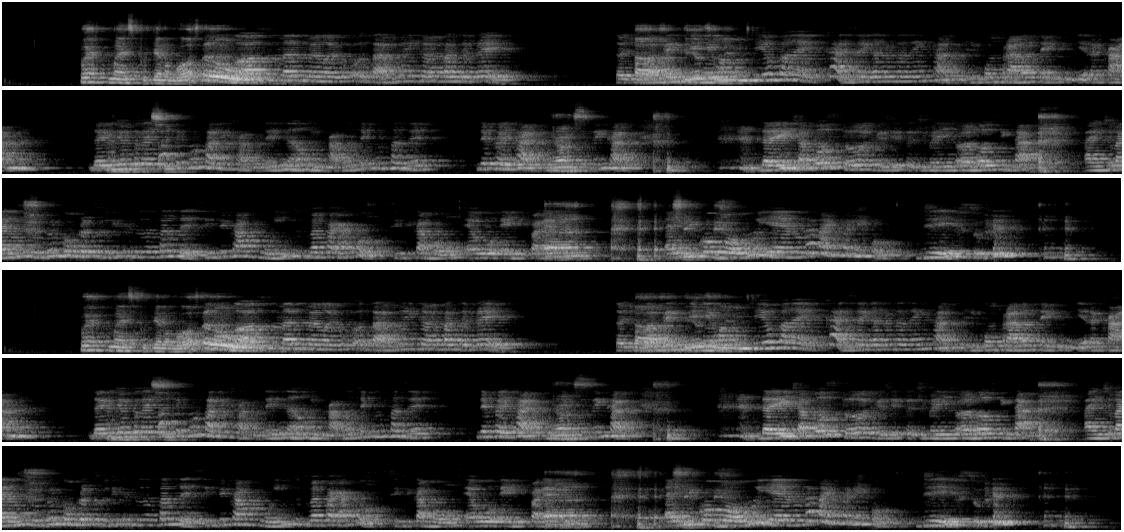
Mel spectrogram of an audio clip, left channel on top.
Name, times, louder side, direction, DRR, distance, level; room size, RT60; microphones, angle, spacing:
voice 1, 0.8-2.8 6.3-7.4 12.3-12.9 16.7-17.1 17.7-18.0 21.6-21.8 22.6-22.8 27.8-28.2 28.5-29.7 33.0-33.2, left 1 dB, 25° left, 3 dB, 3.9 m, -26 dB
voice 2, 2.0-5.0 6.1-11.5 12.1-15.4 15.9-17.7 18.4-21.6 22.0-28.2 29.0-32.5 32.8-32.9, equal, 25° right, -2 dB, 7.0 m, -28 dB
19.0 x 15.5 x 8.9 m, 0.76 s
head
